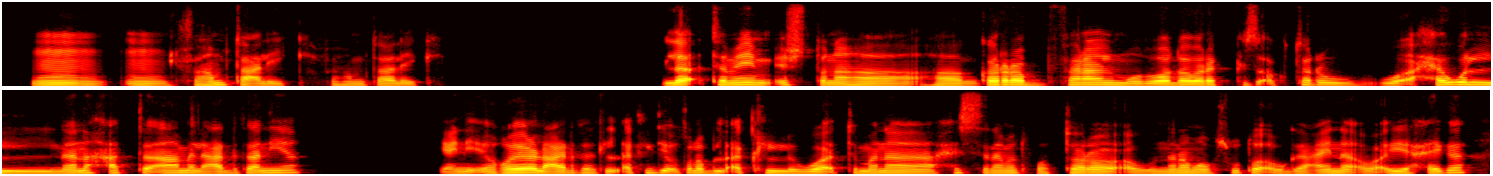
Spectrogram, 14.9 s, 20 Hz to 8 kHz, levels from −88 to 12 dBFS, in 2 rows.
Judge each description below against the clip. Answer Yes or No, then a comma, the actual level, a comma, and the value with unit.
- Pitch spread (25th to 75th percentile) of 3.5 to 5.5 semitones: No, narrow, 2.5 semitones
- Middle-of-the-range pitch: Yes, medium, 175 Hz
